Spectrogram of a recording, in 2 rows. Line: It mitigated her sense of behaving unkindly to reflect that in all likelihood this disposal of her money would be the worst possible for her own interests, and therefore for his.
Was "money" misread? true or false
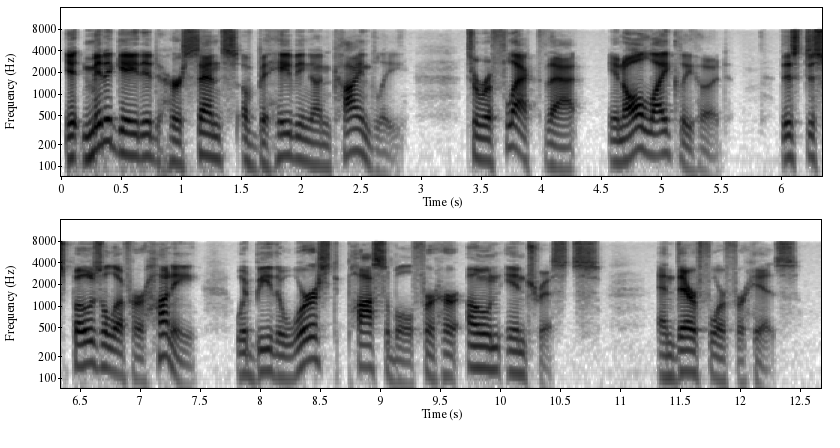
true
